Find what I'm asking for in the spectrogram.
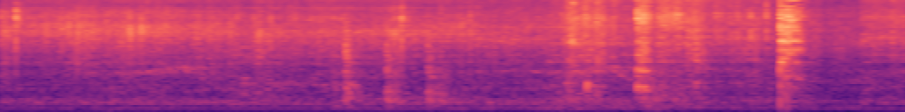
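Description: Pepper chicken masala sizzles in a pan, a continuous frying hiss with a few sharper stirring scrapes and clinks toward the end.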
